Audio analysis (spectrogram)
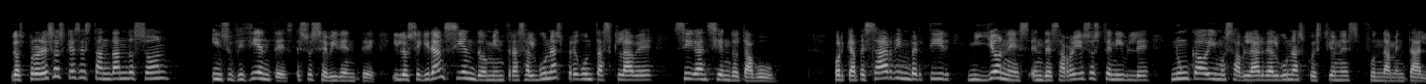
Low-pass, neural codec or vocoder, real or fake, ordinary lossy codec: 7.2 kHz; none; real; none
